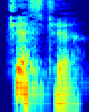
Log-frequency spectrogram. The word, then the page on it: gesture: British English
